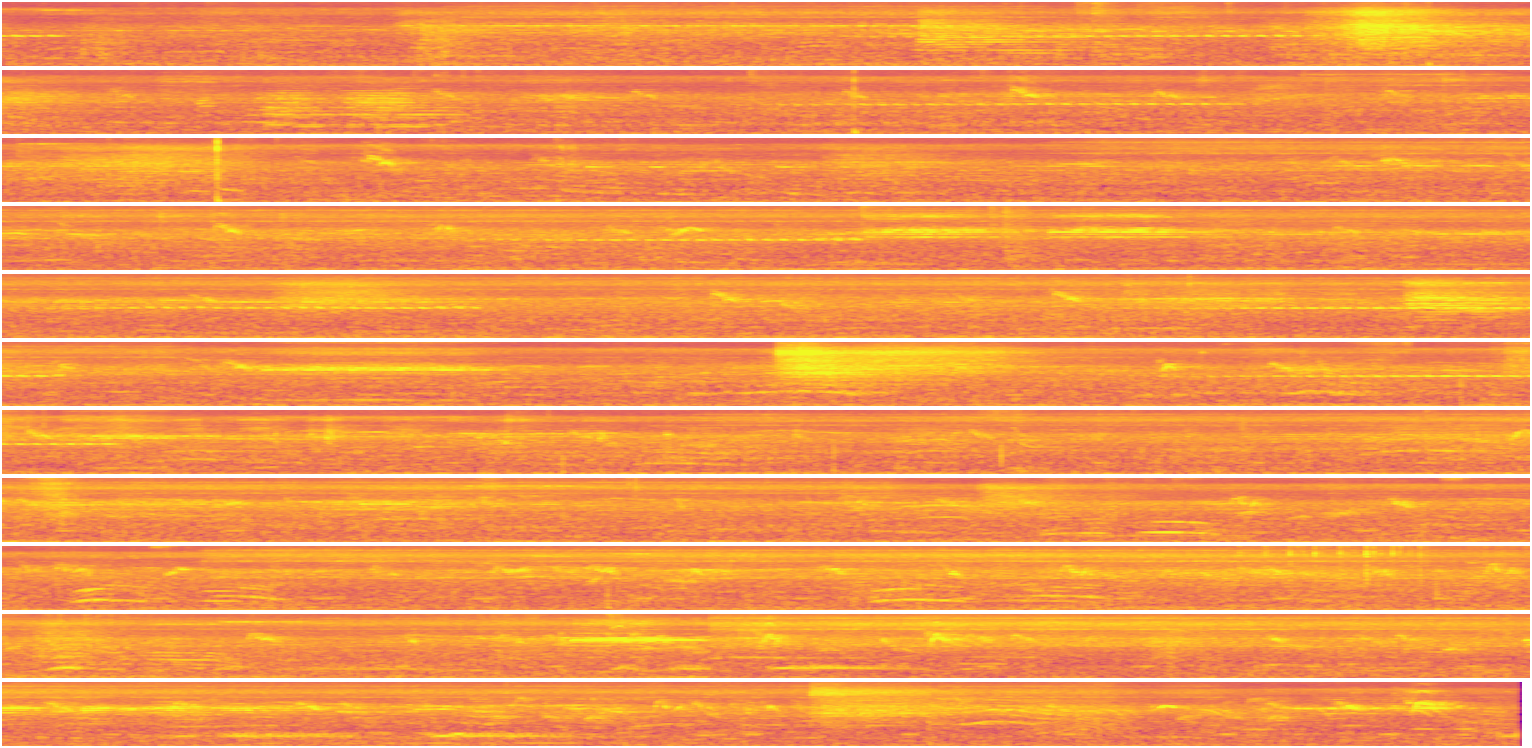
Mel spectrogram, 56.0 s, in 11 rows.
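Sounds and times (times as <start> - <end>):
small birds chirping and twittering: 28.1 - 56.0.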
